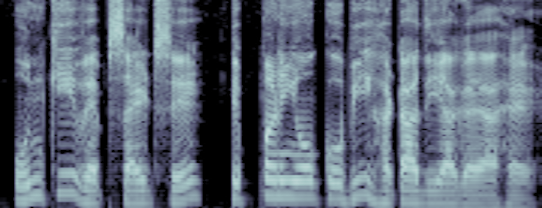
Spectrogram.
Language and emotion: Hindi, neutral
